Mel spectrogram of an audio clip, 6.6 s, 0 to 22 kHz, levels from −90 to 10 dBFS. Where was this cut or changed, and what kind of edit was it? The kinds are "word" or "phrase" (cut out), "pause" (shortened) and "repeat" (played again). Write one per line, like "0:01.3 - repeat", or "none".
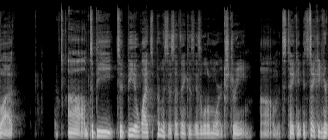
0:03.9 - word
